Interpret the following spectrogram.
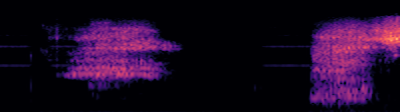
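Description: A man's breath, close to the microphone: a short breath with no voice in it, then a second breath near the end that runs straight into speech.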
